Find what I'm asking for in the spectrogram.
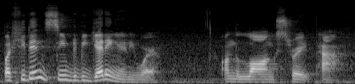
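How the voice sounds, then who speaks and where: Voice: medium pitch, big pitch swings, fairly quick, fairly bright tone, slight background noise. A person reading a children's picture book aloud expressively, explaining things and putting questions to young listeners. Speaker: storybook reader.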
